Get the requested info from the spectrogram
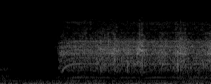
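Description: AmUseWit battery-powered gravity pepper grinder switching on as it is tipped over, its small motor whirring steadily with a crackle of peppercorns being ground on a coarser setting. It starts suddenly about half a second in.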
